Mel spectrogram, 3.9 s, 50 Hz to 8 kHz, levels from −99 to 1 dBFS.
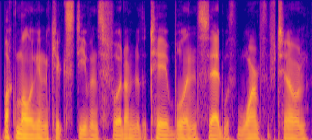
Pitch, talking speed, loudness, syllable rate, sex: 80 Hz, 215 wpm, -20 LUFS, 5.2 syllables/s, male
